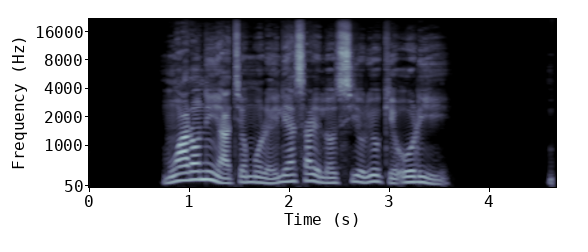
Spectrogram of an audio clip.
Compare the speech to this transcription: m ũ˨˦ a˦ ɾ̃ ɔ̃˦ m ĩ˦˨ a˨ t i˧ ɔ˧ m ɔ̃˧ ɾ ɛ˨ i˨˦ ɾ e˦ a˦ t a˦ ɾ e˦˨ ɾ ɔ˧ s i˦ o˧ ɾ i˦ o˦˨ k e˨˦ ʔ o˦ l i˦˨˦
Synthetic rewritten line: m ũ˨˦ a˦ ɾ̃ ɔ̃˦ n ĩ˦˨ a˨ t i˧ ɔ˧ m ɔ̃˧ ɾ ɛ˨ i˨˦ l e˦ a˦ s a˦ ɾ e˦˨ l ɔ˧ s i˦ o˧ ɾ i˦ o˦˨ k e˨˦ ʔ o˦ ɾ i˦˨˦

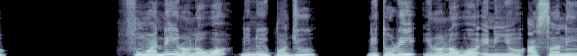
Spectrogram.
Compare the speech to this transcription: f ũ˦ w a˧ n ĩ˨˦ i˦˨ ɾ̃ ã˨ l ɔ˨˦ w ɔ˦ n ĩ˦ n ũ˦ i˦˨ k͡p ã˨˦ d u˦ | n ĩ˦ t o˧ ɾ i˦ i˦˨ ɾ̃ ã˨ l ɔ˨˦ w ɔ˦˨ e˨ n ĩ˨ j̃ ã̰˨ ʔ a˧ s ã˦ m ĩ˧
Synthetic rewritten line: f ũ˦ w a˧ n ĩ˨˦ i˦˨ ɾ̃ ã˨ l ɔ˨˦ w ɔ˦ n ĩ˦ n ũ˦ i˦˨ k͡p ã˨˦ d͡ʒ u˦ | n ĩ˦ t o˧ ɾ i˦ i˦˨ ɾ̃ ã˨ l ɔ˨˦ w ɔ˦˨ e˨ n ĩ˨ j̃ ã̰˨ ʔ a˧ s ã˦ n ĩ˧

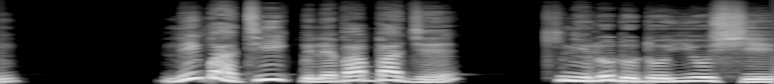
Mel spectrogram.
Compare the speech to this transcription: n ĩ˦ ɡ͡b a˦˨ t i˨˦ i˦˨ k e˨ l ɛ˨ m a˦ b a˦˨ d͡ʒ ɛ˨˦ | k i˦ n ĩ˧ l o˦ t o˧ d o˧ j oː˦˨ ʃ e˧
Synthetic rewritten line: n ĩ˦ ɡ͡b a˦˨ t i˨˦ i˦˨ k͡p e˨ l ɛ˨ b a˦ b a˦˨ d͡ʒ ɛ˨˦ | k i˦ n ĩ˧ l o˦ d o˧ d o˧ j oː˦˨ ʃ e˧

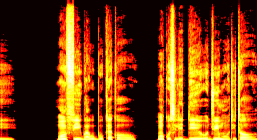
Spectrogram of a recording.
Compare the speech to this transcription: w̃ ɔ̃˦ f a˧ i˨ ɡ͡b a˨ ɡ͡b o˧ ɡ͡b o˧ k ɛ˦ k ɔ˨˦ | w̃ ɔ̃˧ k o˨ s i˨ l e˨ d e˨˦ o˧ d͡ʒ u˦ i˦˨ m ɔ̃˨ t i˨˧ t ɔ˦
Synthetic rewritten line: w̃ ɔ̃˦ f i˧ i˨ ɡ͡b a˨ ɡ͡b o˧ ɡ͡b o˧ k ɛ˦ k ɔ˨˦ | w̃ ɔ̃˧ k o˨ s i˨ l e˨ d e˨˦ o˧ d͡ʒ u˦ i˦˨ m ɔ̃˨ t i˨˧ t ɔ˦

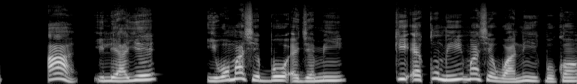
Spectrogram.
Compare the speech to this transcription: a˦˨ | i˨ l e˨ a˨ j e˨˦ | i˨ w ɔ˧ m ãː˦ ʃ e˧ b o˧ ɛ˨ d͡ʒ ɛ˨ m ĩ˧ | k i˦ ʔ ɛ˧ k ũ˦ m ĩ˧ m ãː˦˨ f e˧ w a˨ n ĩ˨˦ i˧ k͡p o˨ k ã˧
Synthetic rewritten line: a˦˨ | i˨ l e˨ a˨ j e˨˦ | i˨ w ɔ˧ m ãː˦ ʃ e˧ b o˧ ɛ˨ d͡ʒ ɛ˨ m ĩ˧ | k i˦ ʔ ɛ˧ k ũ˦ m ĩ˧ m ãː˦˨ ʃ e˧ w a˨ n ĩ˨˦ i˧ k͡p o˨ k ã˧

